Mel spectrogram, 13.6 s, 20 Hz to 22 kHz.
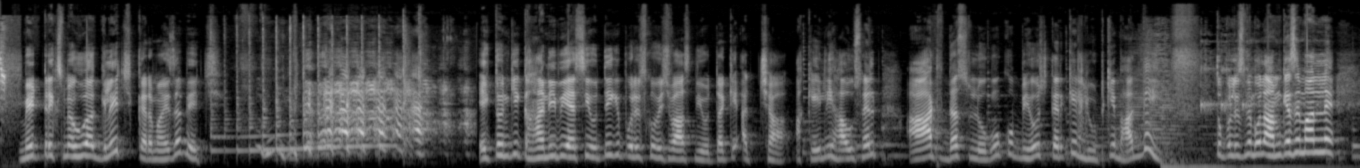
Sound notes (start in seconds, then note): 2.5 laughs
